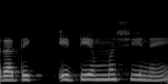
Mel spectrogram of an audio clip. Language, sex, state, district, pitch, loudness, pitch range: Marathi, female, Maharashtra, Pune, 220 Hz, -37 LUFS, 205-225 Hz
